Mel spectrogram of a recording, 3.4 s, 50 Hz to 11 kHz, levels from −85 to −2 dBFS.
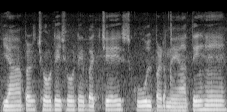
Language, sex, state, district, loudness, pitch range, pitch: Hindi, male, Punjab, Fazilka, -15 LUFS, 120-130 Hz, 125 Hz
